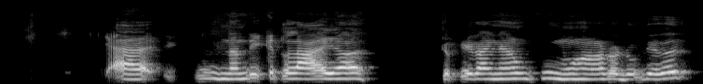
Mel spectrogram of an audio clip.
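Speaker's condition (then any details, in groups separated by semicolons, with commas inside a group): Cerebral palsy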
